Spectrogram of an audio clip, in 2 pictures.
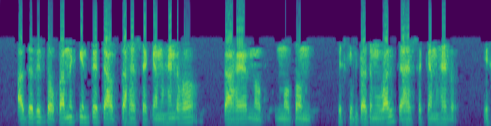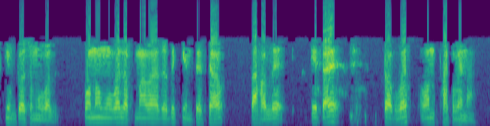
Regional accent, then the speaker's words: Kumaredi, Jharkhand, India; আমার রাজ্য ঝাড়খণ্ড, জেলা সরাইকেলা খরসাওয়া। আমার গ্রাম বাড়ি নাম হচ্ছে কুমারেডি।

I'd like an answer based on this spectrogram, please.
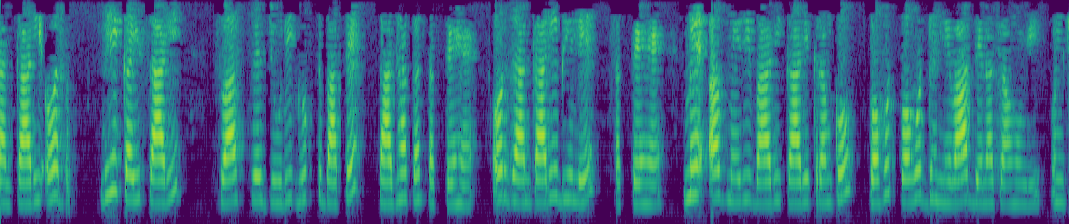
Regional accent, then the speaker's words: Neri Vikas, India; मैं नेरी विकास की रहने वाली हूँ। मेरी उम्र 18 वर्ष है।

